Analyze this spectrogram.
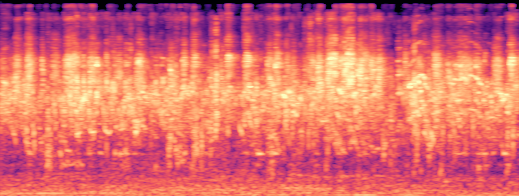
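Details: Group of budgerigars singing and eating; steady high warbling chatter with fast chirps and trills overlapping, swelling slightly louder near the middle.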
